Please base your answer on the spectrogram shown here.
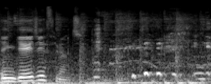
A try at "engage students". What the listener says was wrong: Engage students. You kind of like, you put in an extra syllable. Engage? Students. Engage But it's only when you say them together. When you say them separately, it's perfect.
